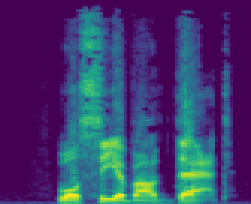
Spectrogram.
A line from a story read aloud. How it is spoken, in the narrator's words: cried the bishop triumphantly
